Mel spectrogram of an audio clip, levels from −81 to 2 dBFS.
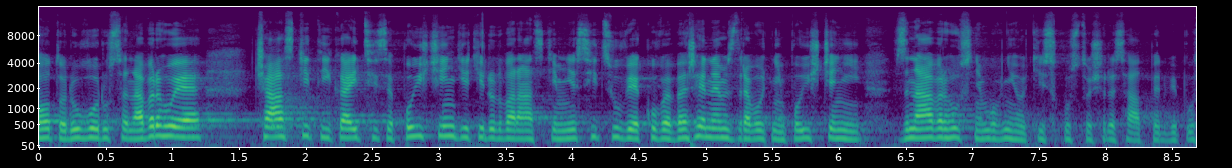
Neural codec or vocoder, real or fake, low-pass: none; real; 14.4 kHz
